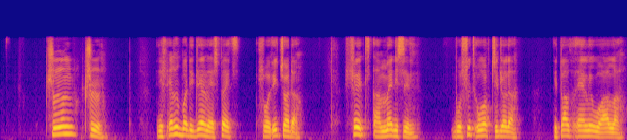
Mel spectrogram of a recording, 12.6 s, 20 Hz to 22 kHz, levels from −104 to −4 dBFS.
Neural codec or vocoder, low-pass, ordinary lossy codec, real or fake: codec, 16 kHz, 1 kbps, FunCodec, trained on Chinese and English, 50 frames a second; 7.2 kHz; none; fake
